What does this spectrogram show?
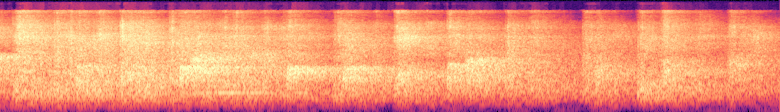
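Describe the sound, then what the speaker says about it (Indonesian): Children clapping their hands together in a classroom, a fairly quiet run of rhythmic claps that rise and fall in loose bursts. "tepuk tangan buat kita semuanya"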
